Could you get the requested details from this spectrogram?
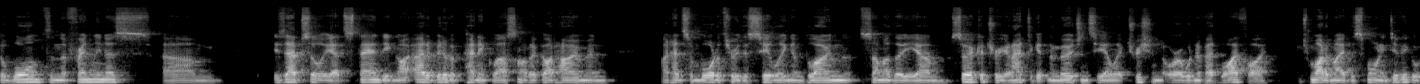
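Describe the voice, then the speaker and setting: With an Australian accent, a man speaks at a very fast pace, his fairly low pitch held in a monotone, flat intonation. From southern Australia. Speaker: chief executive of a public agency. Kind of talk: webinar panel answer. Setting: online webinar.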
